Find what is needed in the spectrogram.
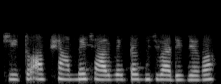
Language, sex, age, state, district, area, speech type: Urdu, female, 30-45, Delhi, Central Delhi, urban, conversation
